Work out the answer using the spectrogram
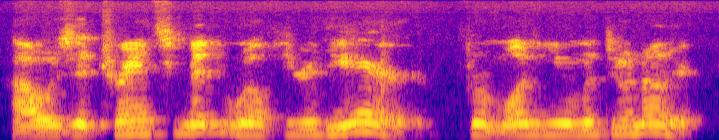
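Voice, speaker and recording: A man's voice: medium pitch, animated, moderate pace, dark tone. An older man delivering a rambling opinion monologue as an old man's folksy rant, with rhetorical questions and short emphatic phrases. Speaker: show host.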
